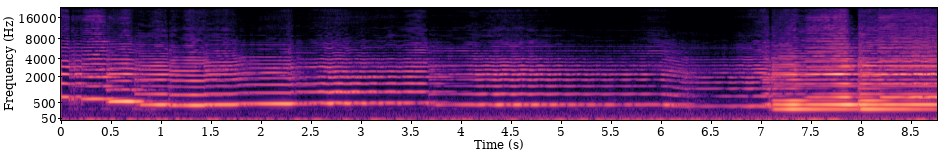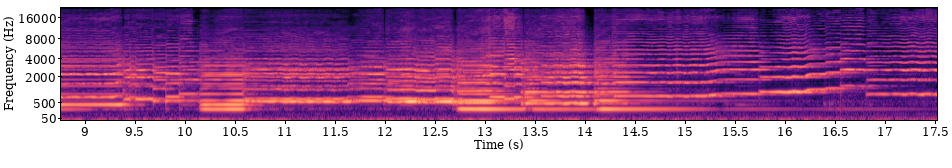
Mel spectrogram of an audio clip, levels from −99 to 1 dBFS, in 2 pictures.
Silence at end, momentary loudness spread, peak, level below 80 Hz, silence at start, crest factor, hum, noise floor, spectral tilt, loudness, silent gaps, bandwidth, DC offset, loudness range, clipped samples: 0 s; 19 LU; -6 dBFS; -60 dBFS; 0 s; 18 dB; none; -45 dBFS; -1.5 dB/octave; -22 LUFS; none; over 20 kHz; under 0.1%; 14 LU; under 0.1%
